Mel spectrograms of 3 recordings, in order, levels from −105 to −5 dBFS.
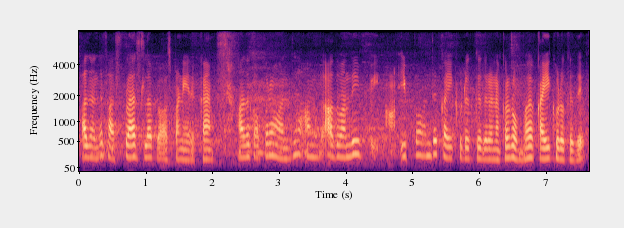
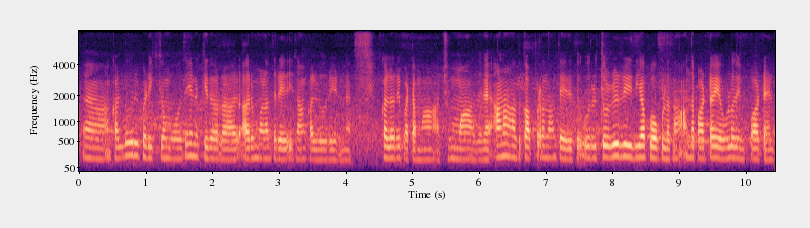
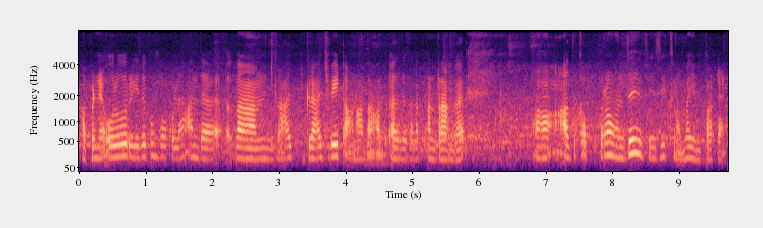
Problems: continuous background conversations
